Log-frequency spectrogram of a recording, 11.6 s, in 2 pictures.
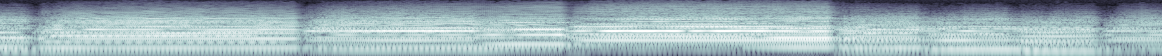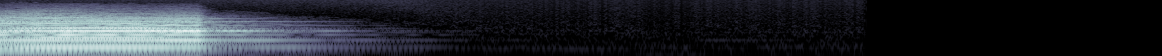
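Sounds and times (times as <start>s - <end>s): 
trombone melody: 0.0s - 7.1s.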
